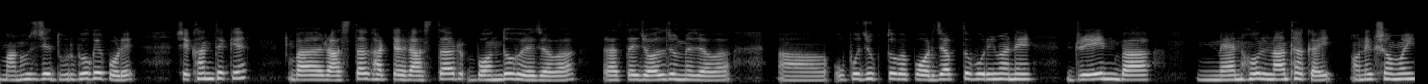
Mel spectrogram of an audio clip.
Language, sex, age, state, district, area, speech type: Bengali, female, 18-30, West Bengal, Jalpaiguri, rural, spontaneous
